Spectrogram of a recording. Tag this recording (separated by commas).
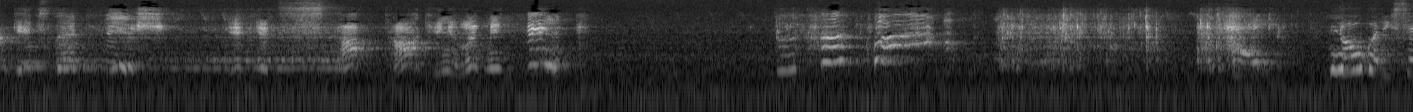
Music, Speech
